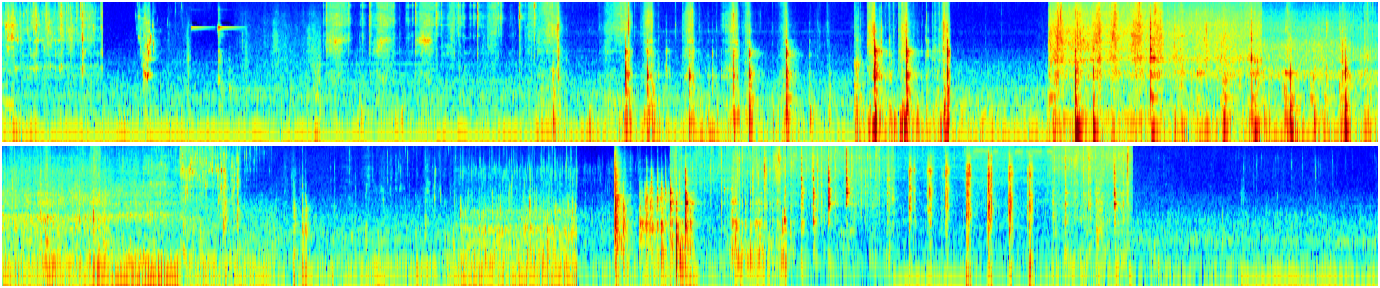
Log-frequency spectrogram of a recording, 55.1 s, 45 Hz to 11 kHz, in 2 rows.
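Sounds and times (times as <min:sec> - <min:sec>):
cooktop electronic beep: 0:03.8 - 0:04.9
food sizzling in hot oil: 0:21.0 - 0:32.4, 0:41.0 - 0:50.2.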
